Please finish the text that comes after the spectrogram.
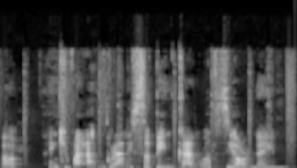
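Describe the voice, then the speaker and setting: Woman playing a swooping, high-voiced doting old granny. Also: very animated, fairly quick, faint music behind. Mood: sweet, curious. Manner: fussing, hesitant, sweetly polite. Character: doting, chatty, kindly old granny adventurer.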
